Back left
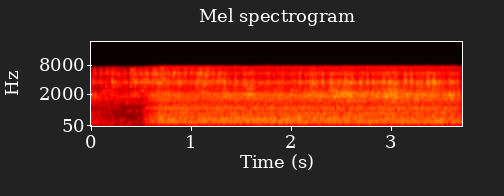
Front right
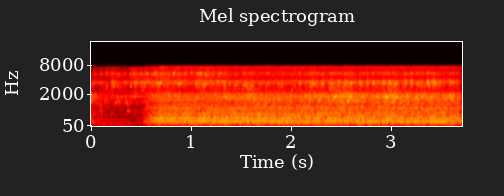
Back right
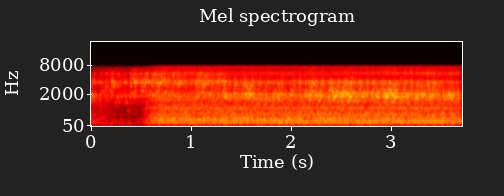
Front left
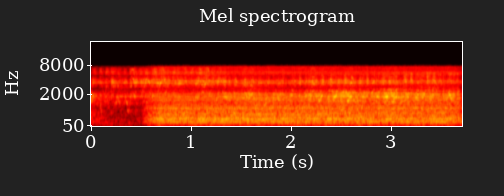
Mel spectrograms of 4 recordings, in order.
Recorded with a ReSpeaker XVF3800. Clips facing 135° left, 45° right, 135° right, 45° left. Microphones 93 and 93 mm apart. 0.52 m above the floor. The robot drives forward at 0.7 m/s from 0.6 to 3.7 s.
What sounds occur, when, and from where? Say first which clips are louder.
0.0 s an insect: front right 3 dB, front left 1 dB; 15° right, 3.5 m; by 3.7 s 35° right, 2 m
